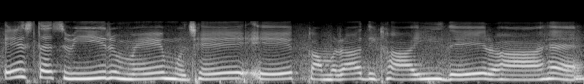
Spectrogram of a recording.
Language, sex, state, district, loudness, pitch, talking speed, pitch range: Hindi, female, Madhya Pradesh, Katni, -10 LUFS, 255 Hz, 105 wpm, 230-270 Hz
